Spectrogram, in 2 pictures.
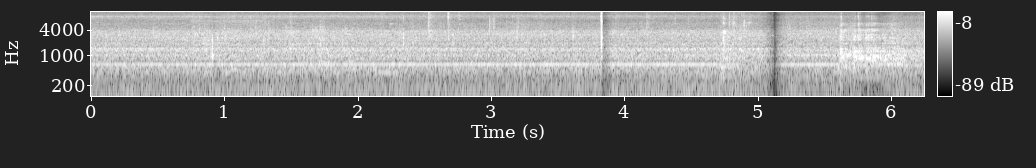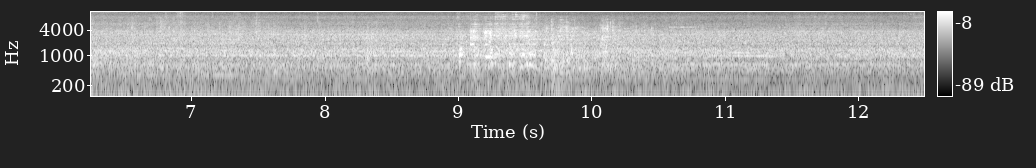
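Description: Heavy machinery running steadily: the engine and hydraulics of a rail-mounted excavator with a chain-trencher boom. A thin steady whine stops after a brief break in the sound about five seconds in, and the noise is rougher after that.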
